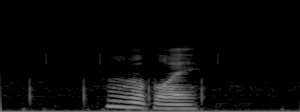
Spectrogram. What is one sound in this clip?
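A young man lets out a short, falling groan close to a microphone.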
